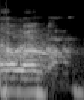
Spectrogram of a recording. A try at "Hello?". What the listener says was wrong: you might not be saying it correctly. It's more of a quick and sharper.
